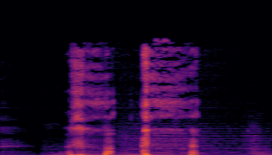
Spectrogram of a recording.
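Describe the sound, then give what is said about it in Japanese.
A short fit of coughing: four rough, throaty coughs in an uneven burst, the second and third strongest, with no speech around them, from a person coughing while handing back a book. “私は咳き込みながら本を返した。”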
